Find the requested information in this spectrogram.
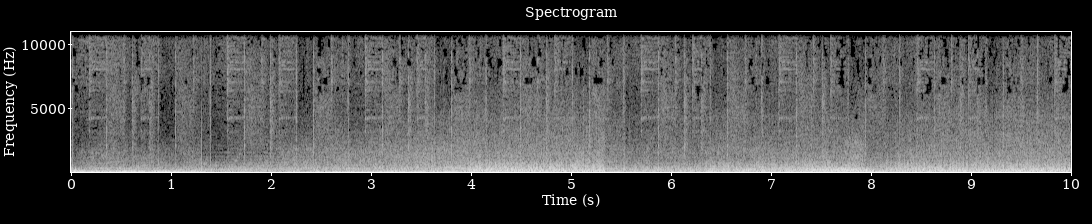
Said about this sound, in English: Launch auto sequence has started. 6, 5, 4, 3, 2, 1. Go for launch.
